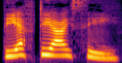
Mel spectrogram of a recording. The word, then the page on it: fdic: American English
